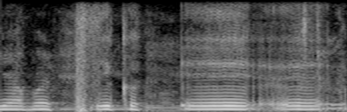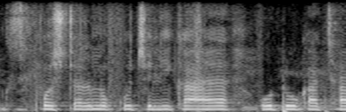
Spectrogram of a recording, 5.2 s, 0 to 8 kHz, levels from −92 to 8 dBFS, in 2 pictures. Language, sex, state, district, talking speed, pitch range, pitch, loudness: Hindi, female, Bihar, Samastipur, 160 wpm, 225-230 Hz, 230 Hz, -16 LUFS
